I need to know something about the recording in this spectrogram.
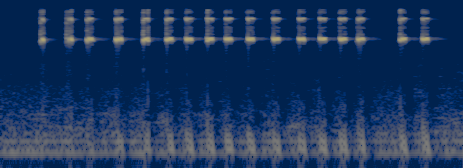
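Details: Cricket chirping loudly in a recording offered as a master sound for songbirds and to drive away house mice; sharp, high, metallic pulses come in an uneven train of roughly fifteen, with a brief break near the end.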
